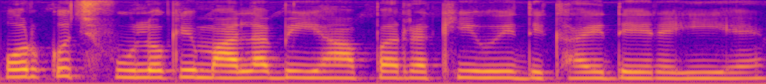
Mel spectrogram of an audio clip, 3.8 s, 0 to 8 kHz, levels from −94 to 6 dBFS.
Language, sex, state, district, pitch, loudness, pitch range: Hindi, female, Chhattisgarh, Raigarh, 230 Hz, -16 LUFS, 220-245 Hz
